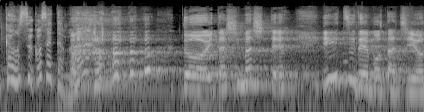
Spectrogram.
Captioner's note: chuckles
